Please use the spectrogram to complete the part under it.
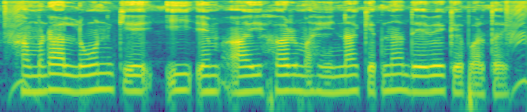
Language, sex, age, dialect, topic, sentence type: Magahi, male, 18-24, Western, banking, question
